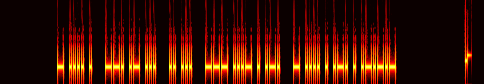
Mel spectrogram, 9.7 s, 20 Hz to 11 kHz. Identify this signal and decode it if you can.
Morse code, heard as a keyed tone, about 30 wpm, 700 Hz. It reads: THE GAS IS OVER THERE.
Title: Sentences from Top 1100 Words 30wpm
